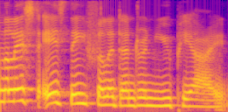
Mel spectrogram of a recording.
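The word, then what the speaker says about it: Joepii: Next on the list is the philodendron UPI. Now I know it's spelled a little bit funny, but I'm pretty sure this is how you actually pronounce the name. So it's pronounced UPI.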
